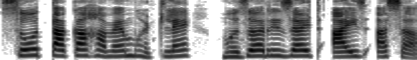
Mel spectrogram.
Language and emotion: Goan Konkani, neutral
